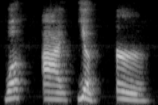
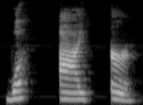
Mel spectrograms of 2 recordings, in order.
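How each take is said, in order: First: A y sound is inserted before the er. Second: No y sound comes before the er. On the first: The speaker calls it wrong. "A lot of kids will accidentally do this" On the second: The speaker calls it right. "here's how it should look. Very clean cut"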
